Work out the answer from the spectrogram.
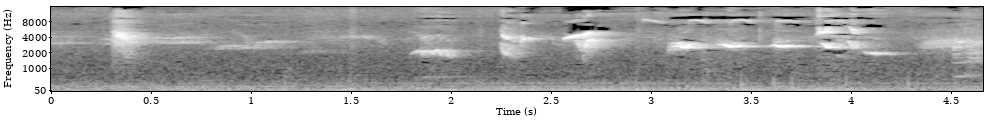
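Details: Scattered greater green leafbird notes: sharp chips and slurred whistles, building to a quick series of squeaky, high calls near the end.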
